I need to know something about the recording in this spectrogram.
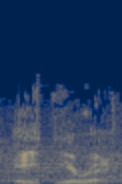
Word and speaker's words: Ehire: It's Ehire. I know. H is silent. It's like 3 vowels in a row.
